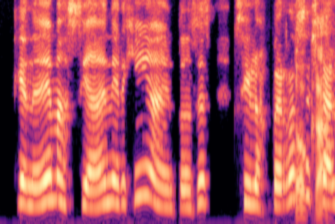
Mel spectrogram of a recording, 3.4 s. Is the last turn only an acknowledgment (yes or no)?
yes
